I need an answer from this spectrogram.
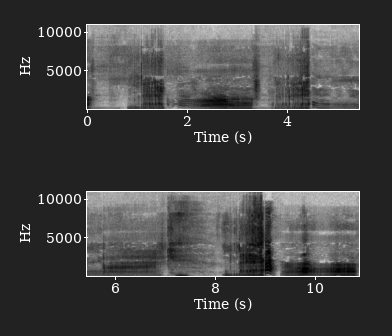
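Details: Domestic dog making weird sounds: wavering, harmonic whine-like yodels and moans that bend up and down in pitch, broken by rough growling bursts and short breathy grunts, in uneven bouts over about ten seconds.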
